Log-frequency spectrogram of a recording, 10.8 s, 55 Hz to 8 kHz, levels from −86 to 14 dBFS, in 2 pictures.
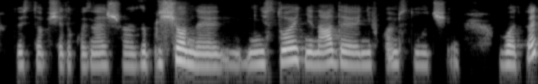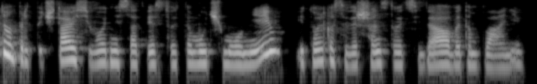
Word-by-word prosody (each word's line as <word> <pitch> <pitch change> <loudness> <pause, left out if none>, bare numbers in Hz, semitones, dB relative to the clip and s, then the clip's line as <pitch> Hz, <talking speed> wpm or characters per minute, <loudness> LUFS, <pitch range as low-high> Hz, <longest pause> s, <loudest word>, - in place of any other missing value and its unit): То - - -12
есть 175 -1 -11
вообще 170 0 -2
такое 165 -1 -10
знаешь, 170 0 +2
э, 165 -1 -6
запрещенное 185 -2 +5
не 180 +1 -4
стоит, 220 +3 +3
не 185 - +2
надо 180 -1 +1
ни 175 +1 -3
в - - -19
коем 185 - -6
случае. 175 +4 -6 0.4
Вот, 180 -1 -1
поэтому 330 -4 +8
предпочитаю 230 - +1
сегодня 200 -2 -3
соответствовать 185 -1 -7
тому, 190 0 -2
чему 185 -2 -1
умею 205 - +3
и 195 - -7
только 210 +2 -3
совершенствовать 180 -1 -4
себя 180 +2 -1
в - - -12
этом 170 0 -8
плане. 155 +3 -9
185 Hz, 165 wpm, -22 LUFS, 175-200 Hz, 0.4 s, поэтому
